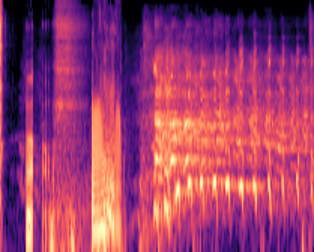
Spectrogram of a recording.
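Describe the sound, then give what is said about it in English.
A loud fart into a butt microphone rips out in a couple of sputtering bursts, followed by a stretch of rhythmic, breathy laughter that continues to the end. “That's we record farts on this podcast and we fart into.”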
